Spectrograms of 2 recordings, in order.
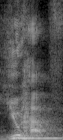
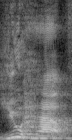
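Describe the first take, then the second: First: "you have" run together as "you've"; short form of "you have". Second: Said in the usual way. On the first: Shown as a demonstration. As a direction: contract "you have" into one beat, you've. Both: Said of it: "ওটা short form".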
